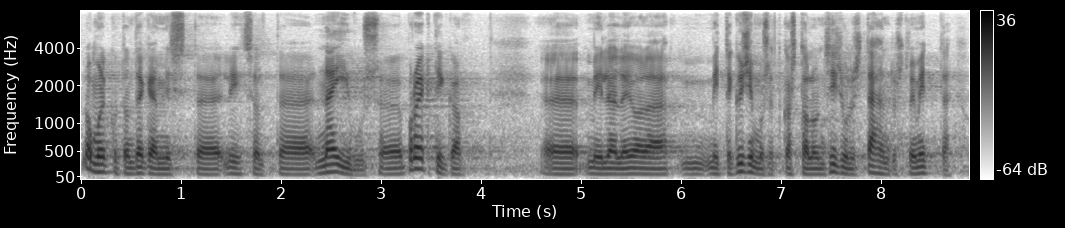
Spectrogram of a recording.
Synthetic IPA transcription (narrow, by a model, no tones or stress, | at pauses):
lʔo̞ːmulikːˑult̪ːˑont̪e̞ɡ̥e̞mist̪liht̪sɑlt̪ˑnæjvuspro̞je̞k̚t̪iɡ̥ɑ | milːe̞le̞jo̞lemit̪ːe̞kysʲimuse̞t̪kɑst̪ɑlo̞nsisulist̪ːæɦe̞nd̪ust̪vɯjmit̪ːe̞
